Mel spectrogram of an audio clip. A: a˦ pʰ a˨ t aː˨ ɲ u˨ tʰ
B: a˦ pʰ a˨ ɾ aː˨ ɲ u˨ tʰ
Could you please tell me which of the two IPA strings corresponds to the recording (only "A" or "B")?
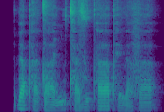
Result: A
